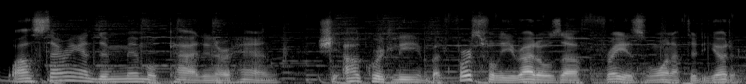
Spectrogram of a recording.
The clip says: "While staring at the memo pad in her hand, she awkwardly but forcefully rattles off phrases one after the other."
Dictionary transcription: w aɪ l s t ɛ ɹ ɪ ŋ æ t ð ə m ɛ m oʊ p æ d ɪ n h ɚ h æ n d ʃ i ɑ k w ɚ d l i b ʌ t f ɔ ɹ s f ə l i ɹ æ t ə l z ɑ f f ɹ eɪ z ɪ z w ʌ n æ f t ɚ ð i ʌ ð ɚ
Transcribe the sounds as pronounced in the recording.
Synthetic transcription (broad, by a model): w aɪ l s t ɛ ɹ ɪ ŋ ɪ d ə m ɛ m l p æ d ɪ n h ɚ h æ n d ʃ i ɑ k w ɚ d l i b ʌ t f ɔ ɹ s f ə l i ɹ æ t l z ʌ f f ɹ eɪ ɪ z w ʌ n æ f t ɚ ð i ʌ ð ɚ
